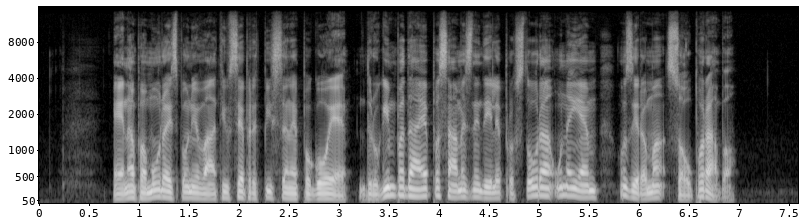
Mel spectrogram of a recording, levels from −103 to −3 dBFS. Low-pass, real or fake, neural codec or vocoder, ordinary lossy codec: 14.4 kHz; real; none; none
